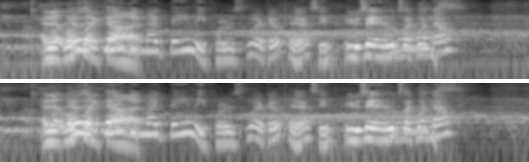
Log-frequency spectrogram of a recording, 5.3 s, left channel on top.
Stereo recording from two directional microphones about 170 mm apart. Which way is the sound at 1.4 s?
40° right (ahead or behind).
